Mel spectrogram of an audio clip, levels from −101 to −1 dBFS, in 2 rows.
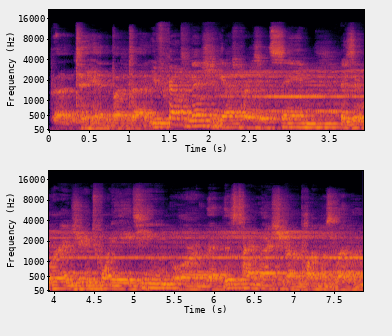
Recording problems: echo of what is said; strong; throughout; 550 ms later, 7 dB below the speech
off-mic speech; far
squashed, flat; heavily
room echo; noticeable; dies away in 0.6 s

